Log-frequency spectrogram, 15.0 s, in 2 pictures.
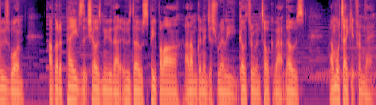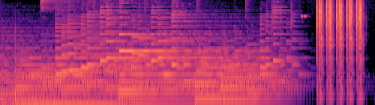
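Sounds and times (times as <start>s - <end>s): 
speech: 0.0s - 7.6s
sustained tonal music: 0.0s - 13.6s
computer mouse clicking: 13.8s - 14.9s.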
